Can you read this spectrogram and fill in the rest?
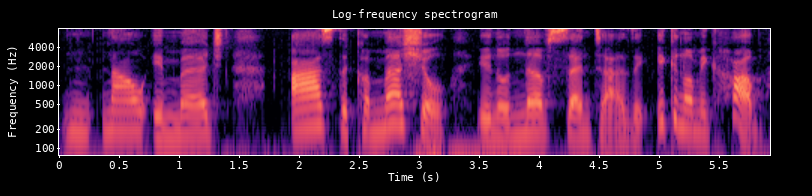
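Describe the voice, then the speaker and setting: A woman's voice: fairly low pitch, animated, a little slow. A woman with a Nigerian accent, interviewing conversationally as a television host. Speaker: television talk show host.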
